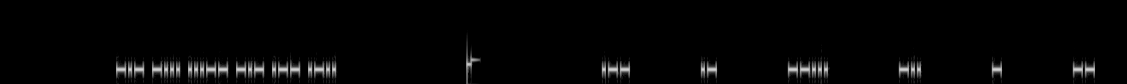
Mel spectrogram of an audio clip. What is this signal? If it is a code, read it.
Morse code, heard as a keyed tone, about 40 wpm, spaced as for 17 wpm, 700 Hz. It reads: KB3KWL WA7DTM
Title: USA Call Signs - 6 Characters - 8x Character Spacing - 40wpm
